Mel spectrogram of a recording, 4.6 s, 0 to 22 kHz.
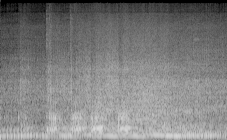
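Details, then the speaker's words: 2001 Polaris Scrambler 500 2x4 ATV revving: irregular metallic clatter on top of engine, a loose exhaust part rattling; owner has a spring to fix it later. "Yeah, it's that thing rattling. Okay. Which I got a spring to fix it, but I don't want to mess with that right now."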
